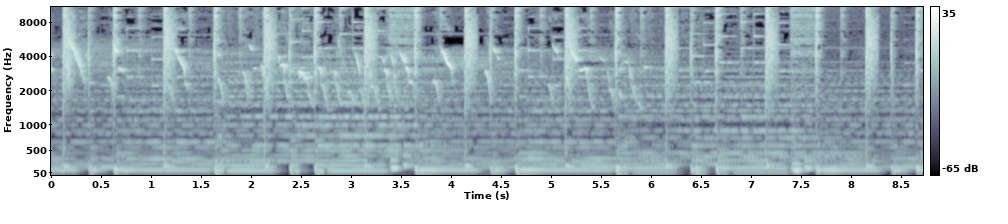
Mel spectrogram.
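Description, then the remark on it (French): An upbeat French pop instrumental plays loudly, with a steady percussive beat, sustained bass and chords, and bright chirping bird-like sounds woven through. No one sings or speaks. “de faire jouer « … » de …”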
